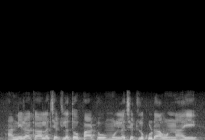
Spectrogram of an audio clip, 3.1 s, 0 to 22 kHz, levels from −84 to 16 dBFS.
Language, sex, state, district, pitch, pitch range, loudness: Telugu, male, Telangana, Adilabad, 165 Hz, 150-170 Hz, -13 LUFS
